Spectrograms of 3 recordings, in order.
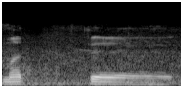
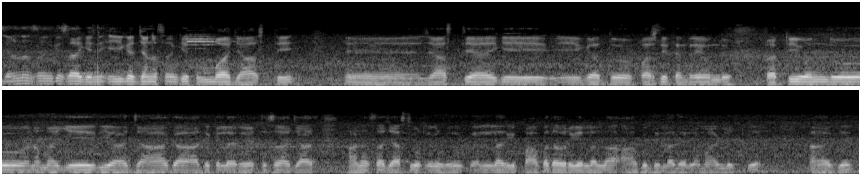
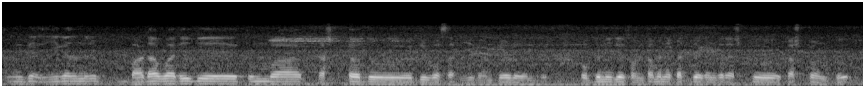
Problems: background sounds at intervals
